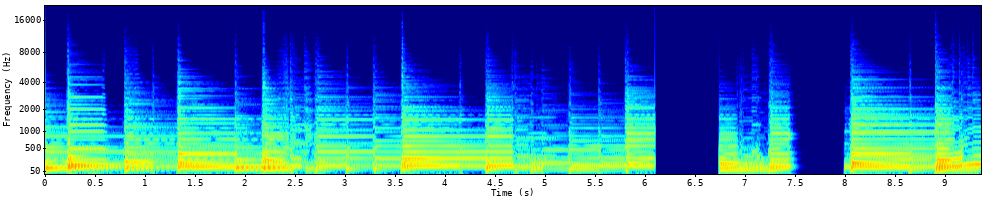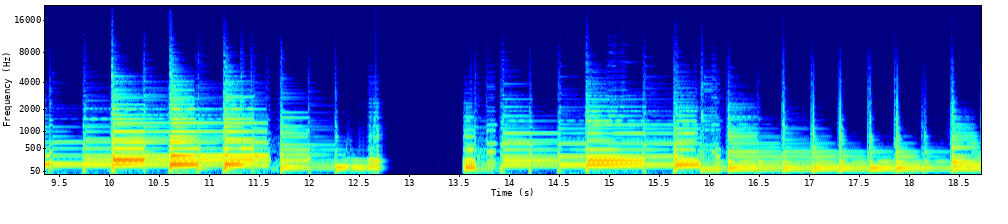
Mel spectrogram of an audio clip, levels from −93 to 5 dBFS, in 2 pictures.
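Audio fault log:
6.09–6.74 s, audio dropout to a faint residue: the music signal was lost for about 0.65 s, likely a momentary break in the source connection while the path downstream stayed live. The music cuts off abruptly mid-flow, and the gap holds only hiss about 55 dB below the music's level. Because the later stages kept running, the hole sounds like an open, empty input rather than a fade or a pause.
7.43–8.00 s and 12.68–13.55 s, long network dropout: audio stopped arriving, likely because of a stall on the network link, so about 0.56 s and then about 0.86 s of the music were never played. In each case the receiver first stretched the last sound into a buzzy, fading tail, then fell to silence for roughly 0.44 s and 0.74 s. The music resumes further along, with the lost passage skipped.
12.34–12.68 s, repeated packet loss (robotic sound): audio data went missing again and again just before the second long dropout, leaving five short holes, the longest 80 ms, and about 140 ms lost in all. 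Each hole was patched by extending the preceding sound, so concealment covers about 41% of this span. The result is choppy music with fragments missing, which runs straight into the longer break.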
